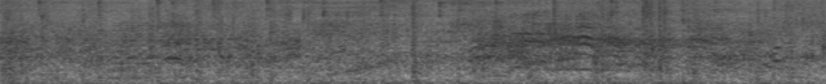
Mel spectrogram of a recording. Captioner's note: fighting, snarling, screaming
